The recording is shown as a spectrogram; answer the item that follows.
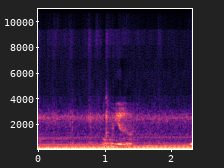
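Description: A steady, loud low hum with evenly spaced overtones, with a brief voice sound about a second in.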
